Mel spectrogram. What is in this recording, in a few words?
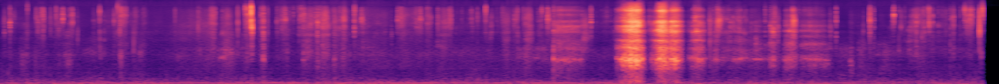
sexy scene sound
